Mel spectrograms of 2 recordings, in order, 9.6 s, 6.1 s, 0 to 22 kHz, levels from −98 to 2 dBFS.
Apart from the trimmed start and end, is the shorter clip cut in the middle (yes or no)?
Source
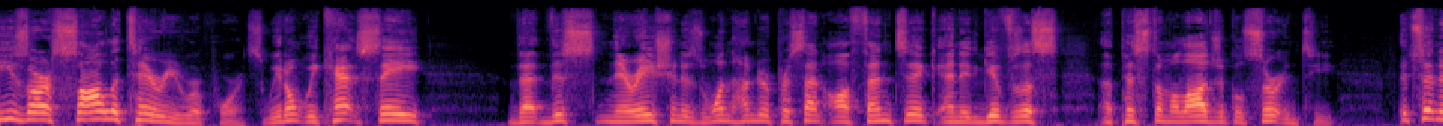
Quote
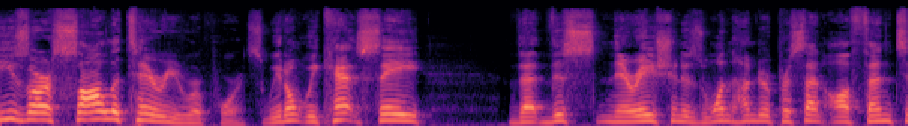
no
